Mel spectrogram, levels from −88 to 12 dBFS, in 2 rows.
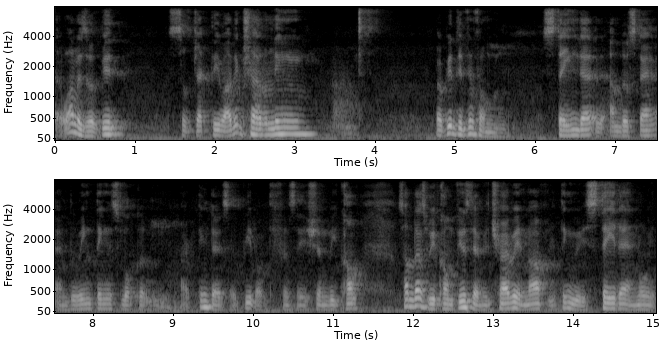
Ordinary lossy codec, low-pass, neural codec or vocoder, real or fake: none; none; codec, 16 kHz, 2 kbps, FunCodec, trained on LibriTTS, 25 frames a second; fake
